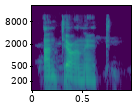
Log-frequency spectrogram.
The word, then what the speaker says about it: Internet: Miren que aquí nuevamente IN se pronuncia an. Internet.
